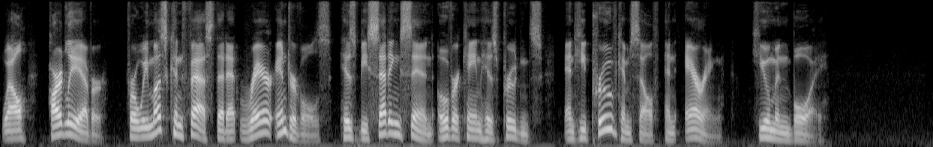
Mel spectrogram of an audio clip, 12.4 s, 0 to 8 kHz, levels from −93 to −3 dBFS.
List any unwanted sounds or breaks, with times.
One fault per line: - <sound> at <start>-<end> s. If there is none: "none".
none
